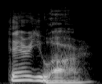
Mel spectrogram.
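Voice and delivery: plain

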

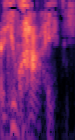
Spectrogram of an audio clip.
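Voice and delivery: hushed, secretive, private whisper. Retelling how a store clerk leaned forward and asked: imitating a whispered question. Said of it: "she leans forward and whispers".

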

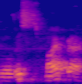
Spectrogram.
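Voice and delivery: ordinary delivery

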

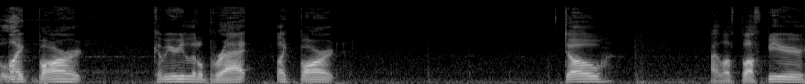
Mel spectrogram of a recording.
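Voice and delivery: cartoon dad voice in surfer style. Doing Simpsons characters as surfers, now Homer Simpson as a surfer. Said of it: "Homer Simpson. If he was a surfer".

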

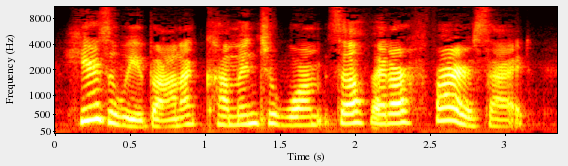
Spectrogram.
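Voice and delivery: ordinary delivery, nothing marked

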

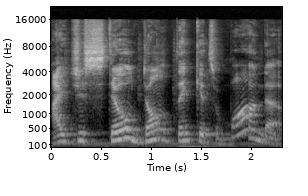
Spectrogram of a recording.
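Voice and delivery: voice breaking, cracking on the words. Asking some basic questions about what is going on, voice cracking. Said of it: "voice crack".

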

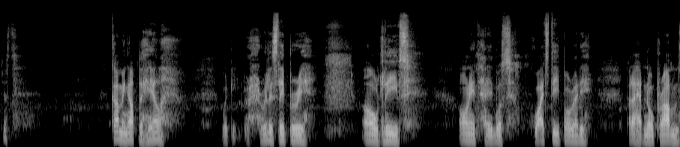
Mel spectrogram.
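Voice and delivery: slightly out of breath. Speaker just came up a steep, slippery hill, a little out of breath. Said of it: "I'm a little bit out of breath".

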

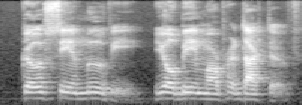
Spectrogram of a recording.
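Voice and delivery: ordinary talk, nothing marked

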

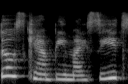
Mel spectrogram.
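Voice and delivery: plain

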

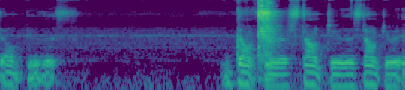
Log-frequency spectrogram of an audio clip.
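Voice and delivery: low, soft, hushed voice.

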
